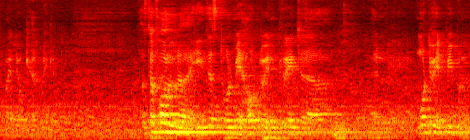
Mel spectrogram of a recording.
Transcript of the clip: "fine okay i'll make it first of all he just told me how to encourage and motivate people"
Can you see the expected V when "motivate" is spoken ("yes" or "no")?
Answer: yes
